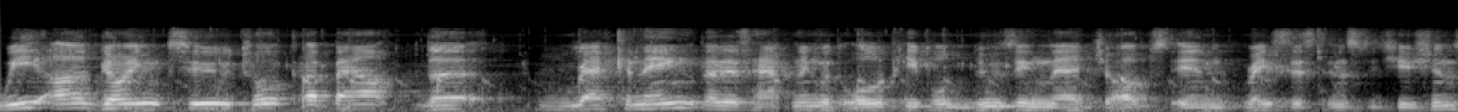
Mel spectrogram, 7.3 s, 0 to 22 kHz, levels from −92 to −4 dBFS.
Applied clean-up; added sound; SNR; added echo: neural separator model SepFormer DNS4.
